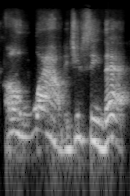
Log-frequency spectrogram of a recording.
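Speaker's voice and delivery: high-pitched mock crowd gasp of wonder; excited amazement. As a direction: imitate stargazers thrilled by a sudden flash. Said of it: "the whole field lights up with excitement".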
